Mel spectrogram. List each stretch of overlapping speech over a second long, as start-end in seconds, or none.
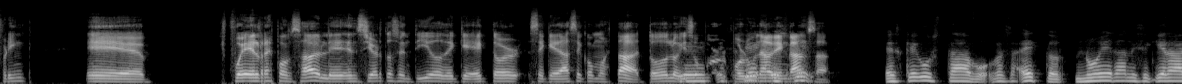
6.7-8.0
